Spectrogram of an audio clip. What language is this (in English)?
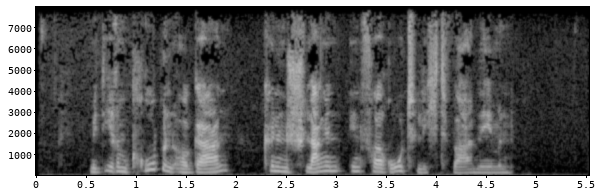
German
